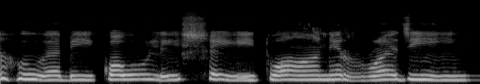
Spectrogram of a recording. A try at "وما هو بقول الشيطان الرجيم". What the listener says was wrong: ராகம் எடுத்து வருங்க. ராஜீம் கடைசி ராகம் வரல.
